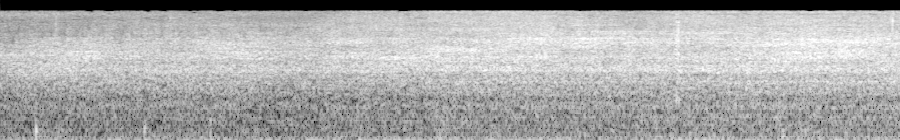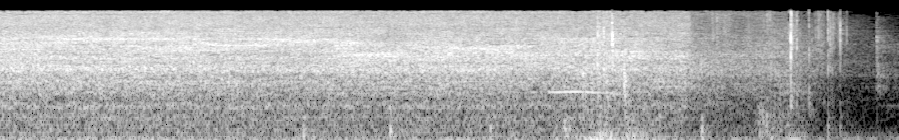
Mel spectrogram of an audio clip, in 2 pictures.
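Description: Steam hisses loudly and steadily.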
